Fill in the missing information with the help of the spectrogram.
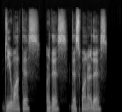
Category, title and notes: Speech > Solo speech
Trial - Sound
Just a trial sound for this platform.
demo, field, recording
